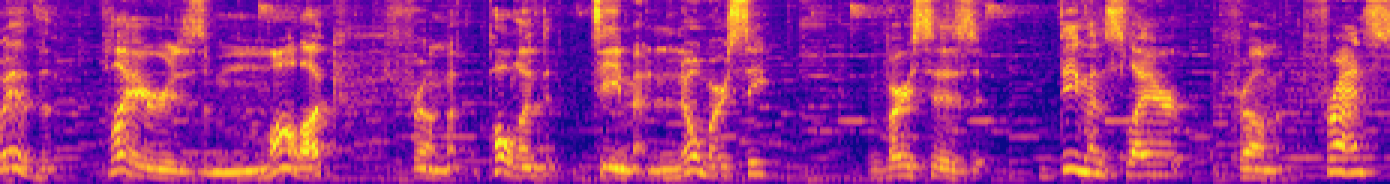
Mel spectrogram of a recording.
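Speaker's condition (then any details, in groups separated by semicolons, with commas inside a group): No condition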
